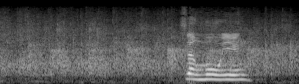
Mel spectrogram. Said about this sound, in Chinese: 到前面来，请到前面来，我们拍手哈，来。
